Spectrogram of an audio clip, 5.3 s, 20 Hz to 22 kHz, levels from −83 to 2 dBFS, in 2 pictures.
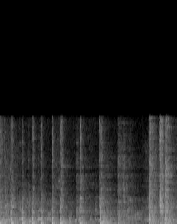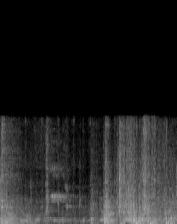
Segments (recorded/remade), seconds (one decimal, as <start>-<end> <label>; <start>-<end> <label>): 0.0-4.1 recorded; 4.1-5.3 remade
